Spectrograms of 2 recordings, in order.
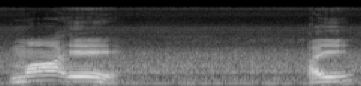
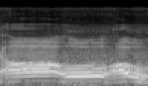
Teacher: एकार और औकार की पूर्ववर्ती मतलब प्रथम मात्रा कंठ में उच्चारित होती है, परवर्ती मात्रा तालु और होष्ठों में उच्चारित होते हैं।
